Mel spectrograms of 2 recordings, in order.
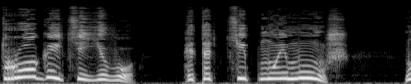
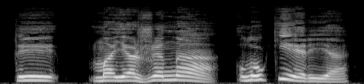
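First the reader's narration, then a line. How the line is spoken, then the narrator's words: Hoarse. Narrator (Russian): прохрипел на это Валевич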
